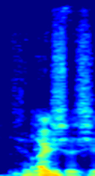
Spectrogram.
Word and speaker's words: Canisius: Yeah, for this upcoming doubleheader against Kansas, or how do you say it? No offense, but who? Who are they? – Is that how you say it? – I don't even know. – I think it's Canisius. – Yeah, it could be like that.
